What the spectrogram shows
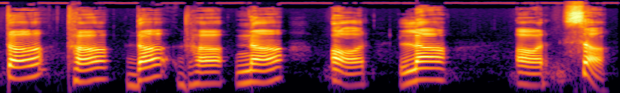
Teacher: तो इस सूत्र में हमने देखा कि ऋतु लसा नाम दंता ल वर्ण त वर्ग त थ द ध न और ल और स इतने वर्णों के उच्चारण जब हम करते हैं तो हमारी जो जी्हा है हमारी जो जीभ है वो दांतों से टकराती है। दांतों को स्पर्श करती है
